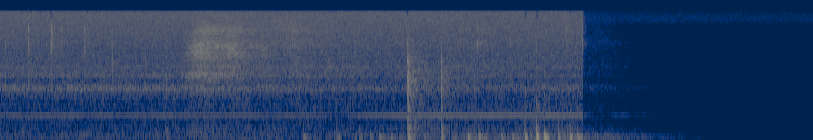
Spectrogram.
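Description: Faint room hiss with a soft breath-like sound about a second and a half in, then a handful of soft clicks and knocks. The recording cuts off to silence at about four and a half seconds.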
